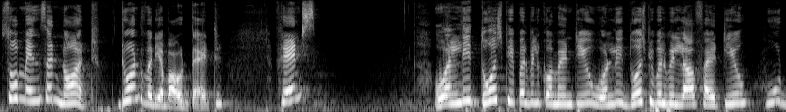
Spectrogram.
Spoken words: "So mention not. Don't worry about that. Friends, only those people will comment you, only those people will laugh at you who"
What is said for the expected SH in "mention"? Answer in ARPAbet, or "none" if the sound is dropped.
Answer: S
